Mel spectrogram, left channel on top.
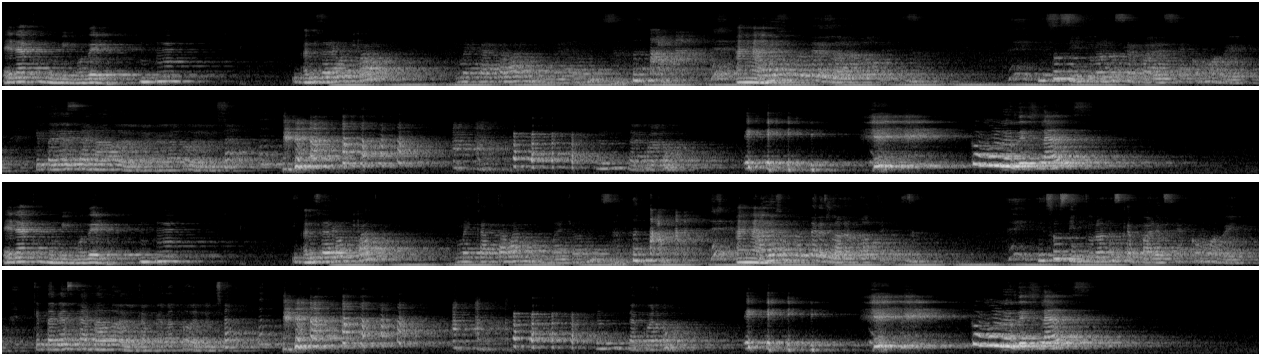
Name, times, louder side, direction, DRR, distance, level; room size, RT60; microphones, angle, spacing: voice 1, 0.0-1.8 3.0-3.1 7.3-7.7 15.4-16.6 17.8-17.9 20.0-20.8 21.2-21.9 22.3-23.3, equal, 5° right, -1 dB, 0.8 m, -22 dB
voice 2, 2.9-3.8 4.5-6.7 7.1-9.2 10.0-12.4 12.9-15.2 17.1-17.7 18.5-19.3 21.2-21.4, right 1 dB, 50° right, -3 dB, 2.7 m, -28 dB
sound 1, 3.3-11.1, equal, 70° left, 1.1 m, -37 dB
14.0 x 8.6 x 4.9 m, 2.1 s
head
